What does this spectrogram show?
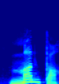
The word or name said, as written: manta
